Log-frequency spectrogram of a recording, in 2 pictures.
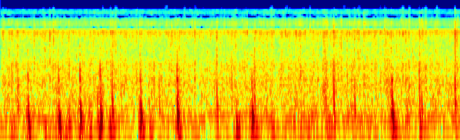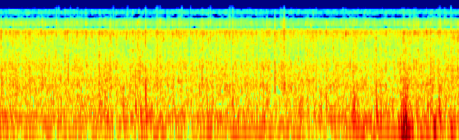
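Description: Rain falling on a tent: a steady hiss with irregular drops tapping on the fabric, more frequent in the first half. A single heavier drop or knock near the end.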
